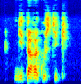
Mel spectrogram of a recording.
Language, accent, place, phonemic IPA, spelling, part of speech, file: French, France, Lyon, /ɡi.ta.ʁ‿a.kus.tik/, guitare acoustique, noun, LL-Q150 (fra)-guitare acoustique.wav
- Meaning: acoustic guitar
